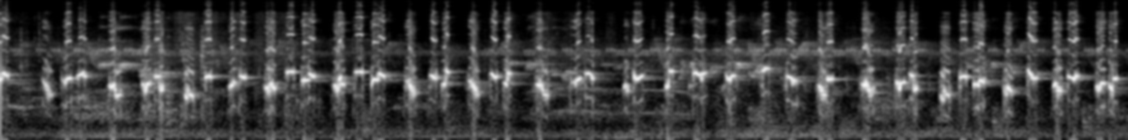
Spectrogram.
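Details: Sooty-headed bulbul calling aggressively for a fight, a continuous chatter of short, clipped, down-slurred chirps in quick succession throughout.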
